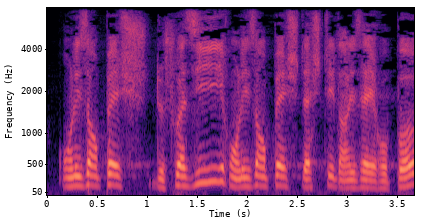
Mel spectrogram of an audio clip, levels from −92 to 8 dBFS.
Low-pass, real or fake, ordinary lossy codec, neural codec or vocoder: none; real; none; none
